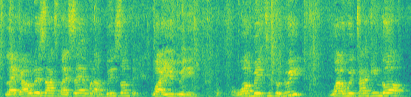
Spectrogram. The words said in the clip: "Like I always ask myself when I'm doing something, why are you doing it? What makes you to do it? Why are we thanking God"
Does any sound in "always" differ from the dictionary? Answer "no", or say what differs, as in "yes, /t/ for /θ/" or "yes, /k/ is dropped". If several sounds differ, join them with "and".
yes, /s/ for /z/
